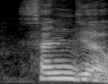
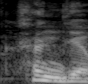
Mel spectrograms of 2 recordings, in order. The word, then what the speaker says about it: संज्ञा: तो इसका उच्चारण क्या होगा? जे होगा। क्या होगा? जे होगा। तो इसे हम क्या बोलेंगे? संज्ञा बोलेंगे। क्या बोलेंगे? संज्ञा बोलेंगे।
